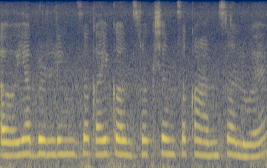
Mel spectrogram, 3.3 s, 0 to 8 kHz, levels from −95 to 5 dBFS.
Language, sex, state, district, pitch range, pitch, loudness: Marathi, female, Maharashtra, Solapur, 235-260 Hz, 255 Hz, -16 LUFS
